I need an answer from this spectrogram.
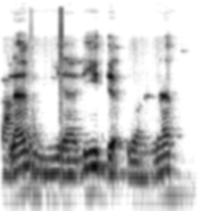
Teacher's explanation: ketika di lam yalid itu jangan sampai putus, Mas. Jangan lam yalid, jangan ada jedanya. Harus tetap lam yalid wa lam.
